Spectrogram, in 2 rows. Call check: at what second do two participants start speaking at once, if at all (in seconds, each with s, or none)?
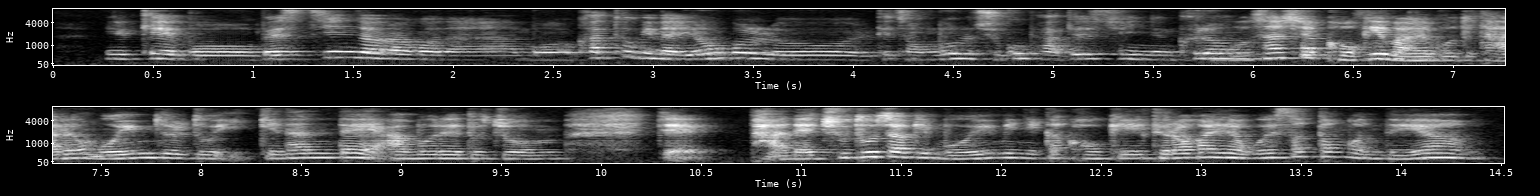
5.8 s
